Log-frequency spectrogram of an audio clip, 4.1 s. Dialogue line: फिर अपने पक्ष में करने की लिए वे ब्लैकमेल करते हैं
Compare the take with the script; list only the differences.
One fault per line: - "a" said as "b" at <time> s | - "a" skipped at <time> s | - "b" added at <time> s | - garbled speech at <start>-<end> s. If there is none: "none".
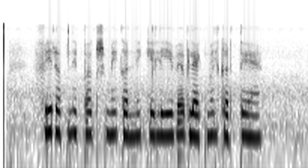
- "की" said as "के" at 1.9 s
